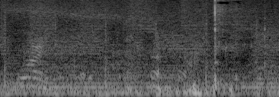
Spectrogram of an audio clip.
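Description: People's voices calling out and laughing over a steady low rumble of wind on the microphone, with one sharp click about one and a half seconds in.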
